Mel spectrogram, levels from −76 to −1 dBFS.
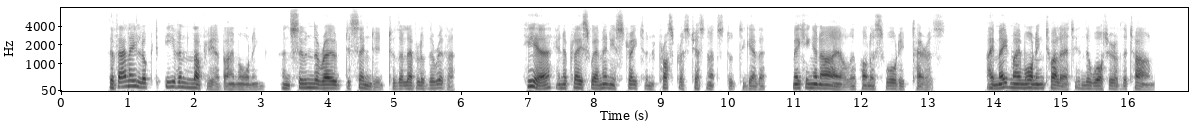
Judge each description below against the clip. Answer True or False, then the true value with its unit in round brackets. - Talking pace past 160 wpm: True (170 wpm)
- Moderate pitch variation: True (4.6 semitones)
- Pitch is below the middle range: True (120 Hz)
